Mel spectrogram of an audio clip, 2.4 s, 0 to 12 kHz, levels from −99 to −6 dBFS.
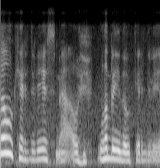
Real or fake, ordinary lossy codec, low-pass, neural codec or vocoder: real; Opus, 32 kbps; 7.2 kHz; none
